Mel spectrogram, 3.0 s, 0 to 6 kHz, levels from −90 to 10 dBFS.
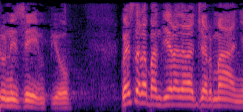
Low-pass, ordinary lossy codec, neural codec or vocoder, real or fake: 5.4 kHz; none; none; real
